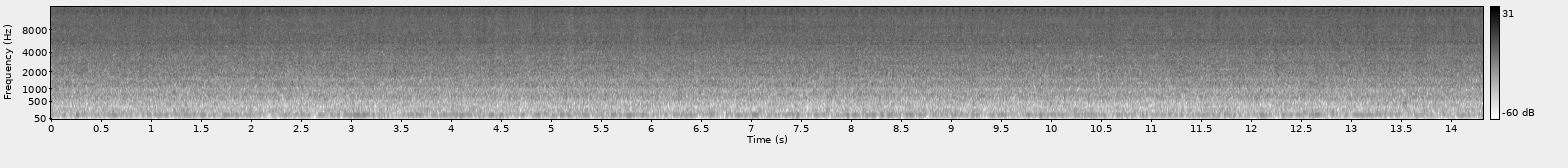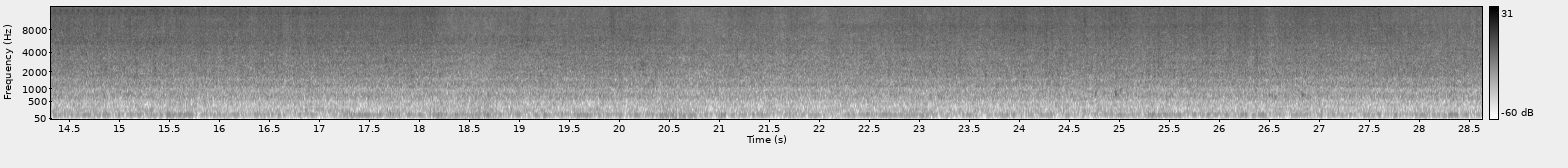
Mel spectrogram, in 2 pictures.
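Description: Small mountain waterfall and stream rushing steadily.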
